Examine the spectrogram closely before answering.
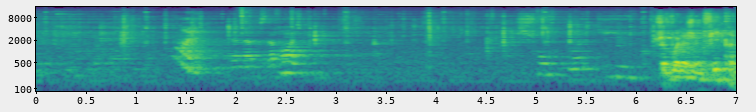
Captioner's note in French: voix étrangère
